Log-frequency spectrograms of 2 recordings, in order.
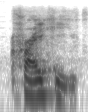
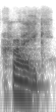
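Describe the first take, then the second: First: The final E is sounded as an extra syllable. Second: The final E is silent, one syllable only. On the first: Others assumed the final letter was spoken. The speaker calls it wrong. "everyone used to have my last name pronounced Crakey" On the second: The final letter is not spoken. The speaker calls it right. "no, the E silent. It's just Craig"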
